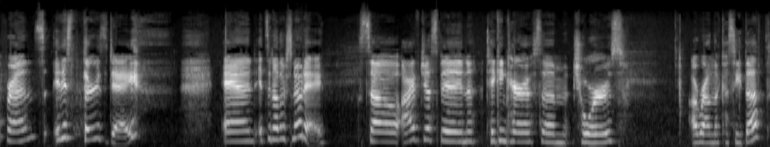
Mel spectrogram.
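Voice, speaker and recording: Young woman, casual vlog chat, rambling, self-deprecating, bright clear tone, at home. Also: fairly high pitch. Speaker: book vlogger. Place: home room indoors.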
